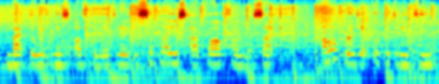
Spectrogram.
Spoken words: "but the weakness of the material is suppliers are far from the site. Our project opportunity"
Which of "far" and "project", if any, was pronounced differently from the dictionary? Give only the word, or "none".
far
